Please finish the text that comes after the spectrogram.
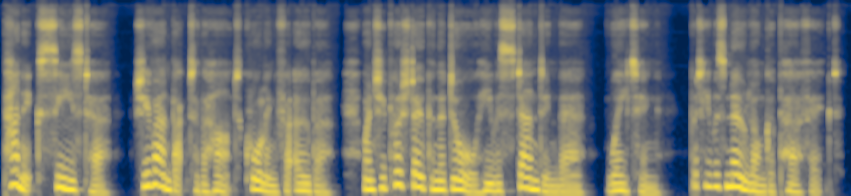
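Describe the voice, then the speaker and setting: A woman's voice: low voice, sing-song, moderate pace, hardly any pauses, no room sound, studio quality. A woman telling a folktale in dramatic scripted narration. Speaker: storyteller.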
